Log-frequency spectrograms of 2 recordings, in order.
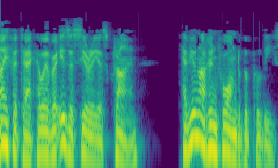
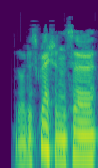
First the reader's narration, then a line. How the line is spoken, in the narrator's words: Oliphant said evenly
